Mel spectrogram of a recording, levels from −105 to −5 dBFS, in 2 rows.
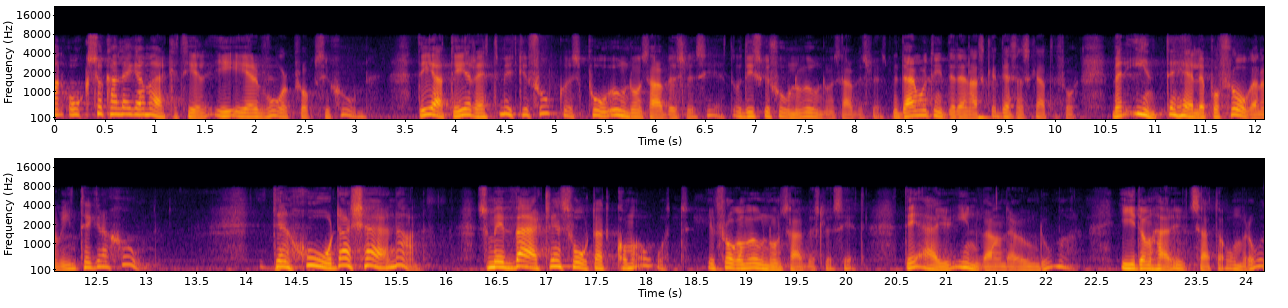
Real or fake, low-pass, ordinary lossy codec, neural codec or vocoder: real; none; none; none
